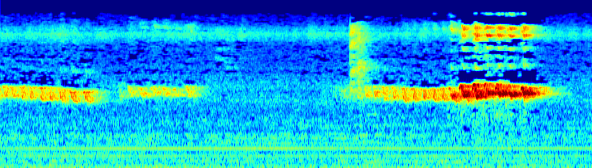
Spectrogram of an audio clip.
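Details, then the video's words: Sooty-headed bulbul, called trucukan, with soft drawn-out whistles at first, then a rising, rambling whistled passage that swells into a loud, warbling flourish before stopping, a faint hum in the background. "Mengenal Karakter Suara Burung Trucukan"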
